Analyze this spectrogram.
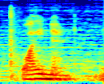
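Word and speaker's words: poignant: 14 number पे है क्वाइनेंट। ये जी जो है साइलेंट रखिएगा इसको, ठीक है। आप कैसे पढ़ते हैं डिपेंड्स ऑन यू, तो इसको साइलेंट रखिएगा।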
